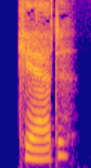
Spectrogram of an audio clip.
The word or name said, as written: KERTERNES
